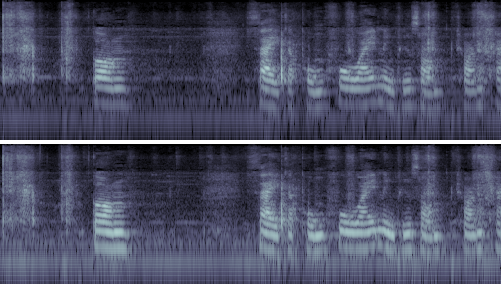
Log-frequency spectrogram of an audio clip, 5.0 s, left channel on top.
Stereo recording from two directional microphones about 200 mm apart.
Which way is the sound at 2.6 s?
Centre (ahead or behind).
